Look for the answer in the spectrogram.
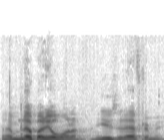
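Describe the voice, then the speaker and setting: Deep-voiced man chairing a public meeting. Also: little pitch movement, quick pace, slight background noise. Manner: plain-spoken, folksy, reminiscing. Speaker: committee chair. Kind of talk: public meeting, casual chat.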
